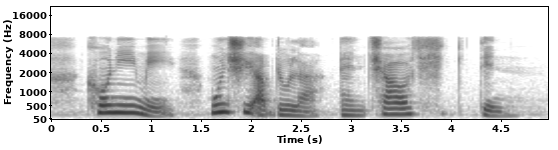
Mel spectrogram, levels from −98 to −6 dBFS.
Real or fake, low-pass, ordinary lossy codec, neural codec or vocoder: real; 7.2 kHz; AAC, 48 kbps; none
